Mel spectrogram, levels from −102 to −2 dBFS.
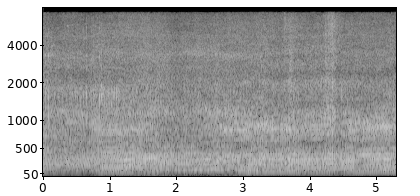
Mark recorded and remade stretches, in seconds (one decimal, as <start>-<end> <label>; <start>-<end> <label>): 0.0-1.2 recorded; 1.2-3.3 remade; 3.3-5.3 recorded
